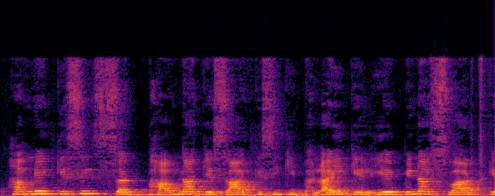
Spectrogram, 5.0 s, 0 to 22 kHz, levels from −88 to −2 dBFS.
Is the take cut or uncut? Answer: uncut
